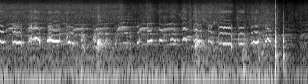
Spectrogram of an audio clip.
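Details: Chiweenie whimpering, a run of short, high whining cries that rise and fall and overlap one another, with a few sharp clicks near the end.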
